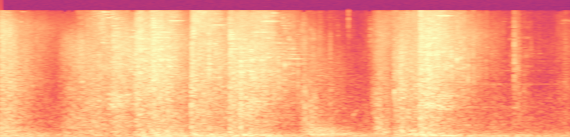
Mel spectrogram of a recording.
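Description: Weapons clash and spells burst loudly in a fight.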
